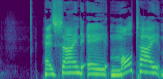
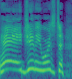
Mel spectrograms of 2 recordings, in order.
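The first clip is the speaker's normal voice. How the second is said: put-on high-pitched kid demanding his winnings; retold kid calling out; 10 semitones higher than usual. Kid to Jimmy after making the shot, mock demanding. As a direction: call out like an eager kid owed money. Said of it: "made the shot and be like".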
